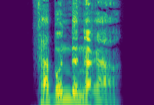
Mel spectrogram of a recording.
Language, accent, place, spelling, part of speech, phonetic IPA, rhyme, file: German, Germany, Berlin, verbundenerer, adjective, [fɛɐ̯ˈbʊndənəʁɐ], -ʊndənəʁɐ, De-verbundenerer.ogg
- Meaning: inflection of verbunden: 1. strong/mixed nominative masculine singular comparative degree 2. strong genitive/dative feminine singular comparative degree 3. strong genitive plural comparative degree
